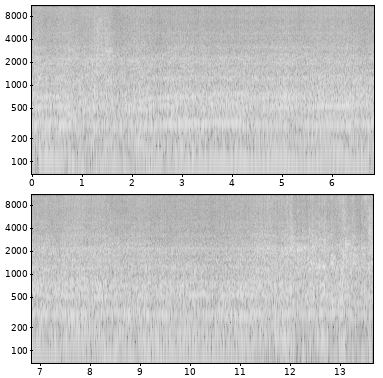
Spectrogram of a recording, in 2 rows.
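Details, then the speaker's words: Basket-case GMC V8 run after fixing the plug wires and fitting the correct carburetor gasket, on bad gas, warming up: steady even idle with a low smooth rumble and no misses or knocks; steam comes from the block. "that sounds better um all right it started and it kind of ran it didn't make a lot of noise"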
